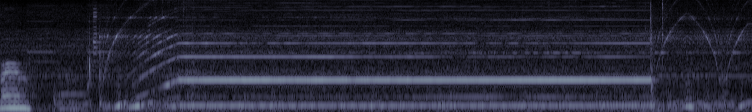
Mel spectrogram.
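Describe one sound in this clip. A printer hums with a steady whine.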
